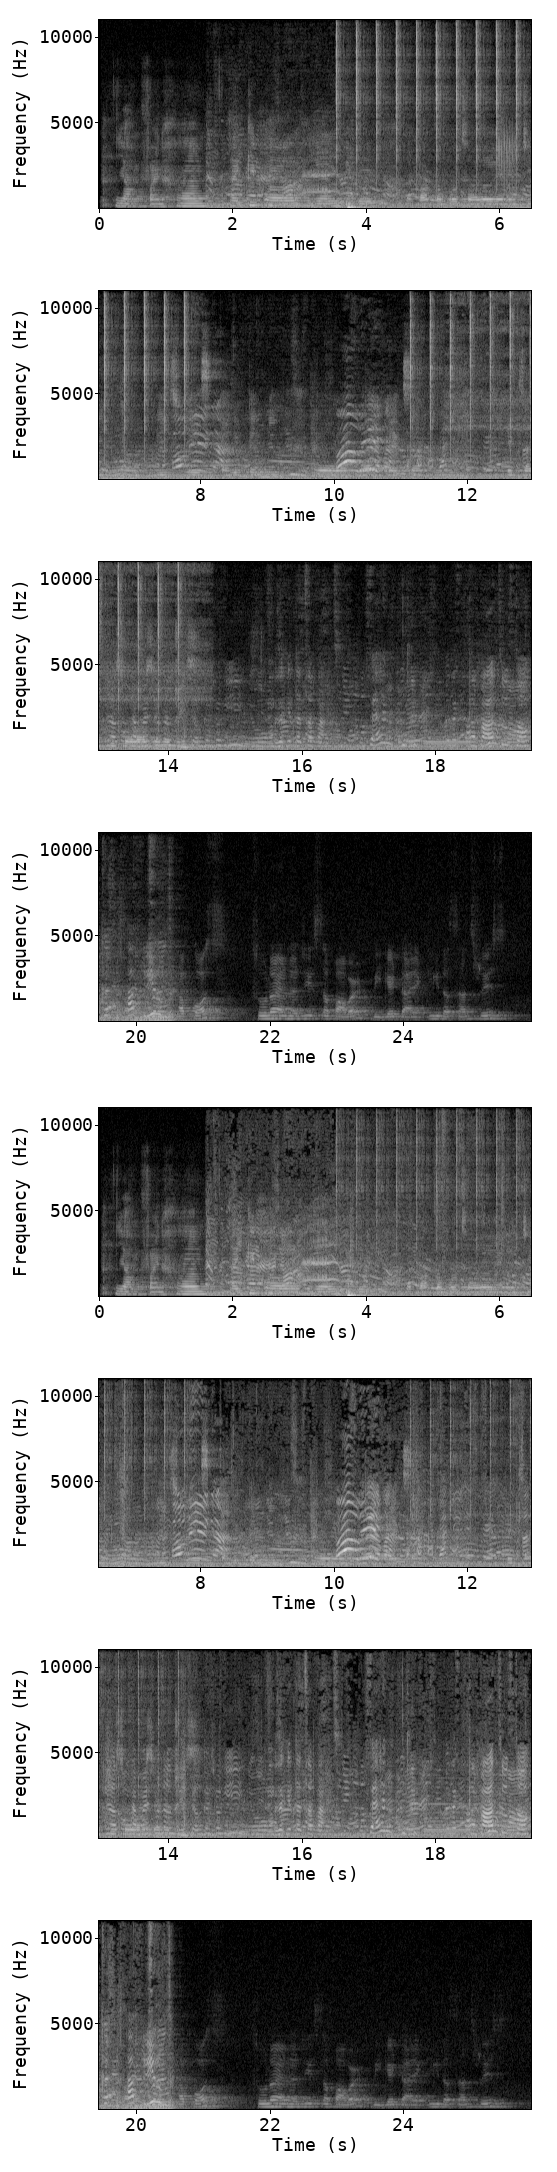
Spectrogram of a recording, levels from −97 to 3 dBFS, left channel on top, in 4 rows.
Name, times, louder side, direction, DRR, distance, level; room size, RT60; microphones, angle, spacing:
voice 1, 0.2-1.6 1.9-11.8 12.3-14.5, equal, 5° right, 1.4 m, -35 dB
sound 1, 1.6-20.6, right 4 dB, 50° right, 0.9 m, -31 dB
sound 2, 3.5-7.9 11.0-14.7, left 10 dB, 40° left, 1.2 m, -35 dB
sound 3, 5.9-8.6, left 4 dB, 65° left, 0.8 m, -43 dB
voice 2, 20.6-25.7, left 1 dB, 20° left, 1.5 m, -46 dB
27.5 x 18.0 x 9.0 m
head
